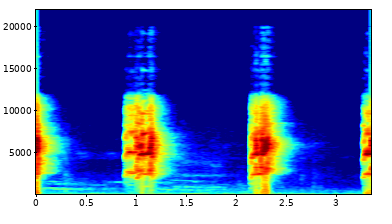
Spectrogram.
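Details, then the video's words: Lovebird uttering longer, grating high squawks about every one and a quarter seconds, each a raspy burst with a quick fade, set against silence. "Lovebird Singing & Chirping Sound"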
